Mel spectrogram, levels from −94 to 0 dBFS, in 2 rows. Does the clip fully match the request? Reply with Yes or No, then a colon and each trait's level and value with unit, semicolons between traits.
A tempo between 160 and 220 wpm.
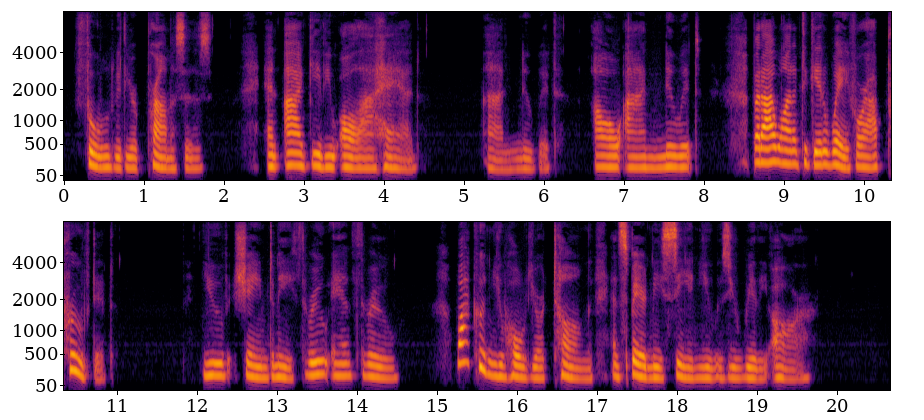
No: average, 140 wpm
